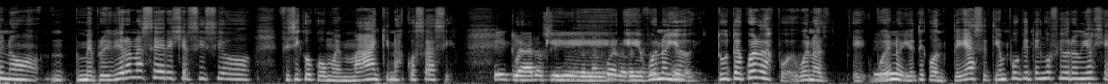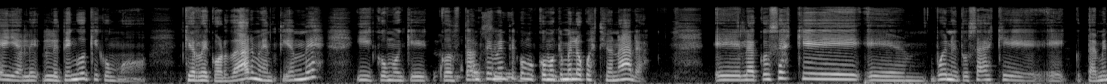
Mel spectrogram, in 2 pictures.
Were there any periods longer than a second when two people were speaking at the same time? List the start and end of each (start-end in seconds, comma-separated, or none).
5.1-7.0, 15.4-16.9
